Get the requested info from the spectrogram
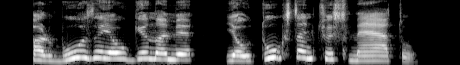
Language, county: Lithuanian, Kaunas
